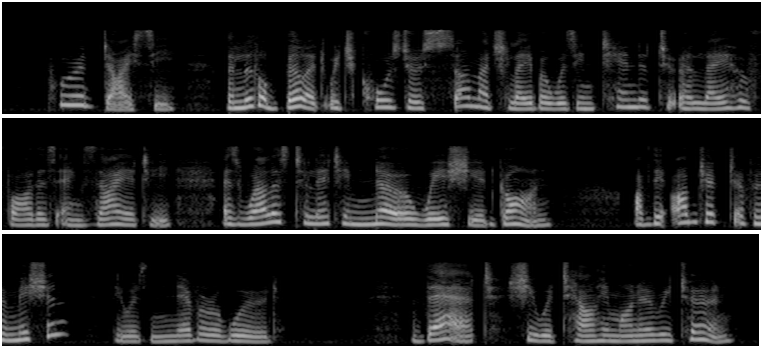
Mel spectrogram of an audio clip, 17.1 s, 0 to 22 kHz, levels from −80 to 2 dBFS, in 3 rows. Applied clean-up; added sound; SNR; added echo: none; none; none; none.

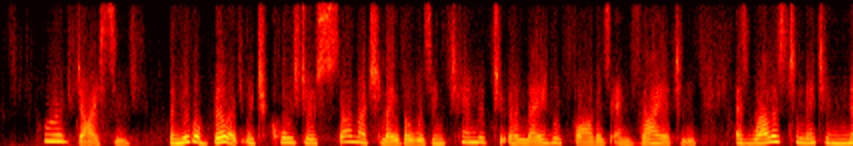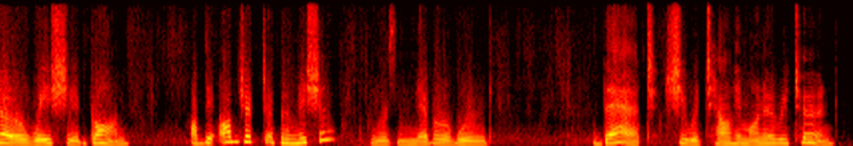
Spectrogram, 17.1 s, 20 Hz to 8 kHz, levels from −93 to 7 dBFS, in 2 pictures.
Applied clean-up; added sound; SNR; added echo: neural separator model SepFormer DNS4.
